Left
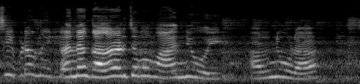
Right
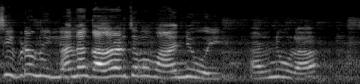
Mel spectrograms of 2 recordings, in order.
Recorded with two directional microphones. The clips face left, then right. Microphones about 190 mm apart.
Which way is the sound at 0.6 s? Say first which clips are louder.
Left 3 dB; 15° left (ahead or behind).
